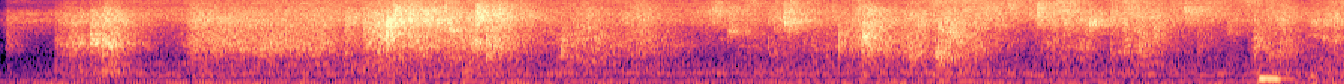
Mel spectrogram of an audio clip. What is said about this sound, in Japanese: さてと、湯船に体を浸かる前に体を洗っていくね。こっちに座って。よいしょ、うん、よいしょ。まずは軽く体にシャワーを。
